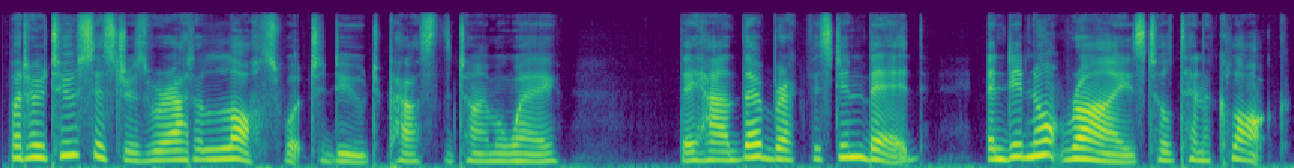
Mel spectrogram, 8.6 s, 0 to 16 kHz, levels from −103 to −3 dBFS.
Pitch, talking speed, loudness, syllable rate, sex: 195 Hz, 200 wpm, -18 LUFS, 4.6 syllables/s, female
